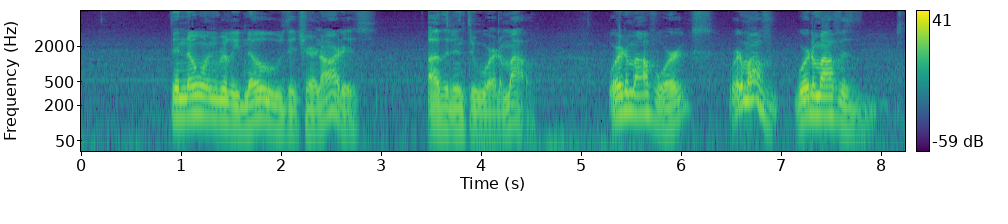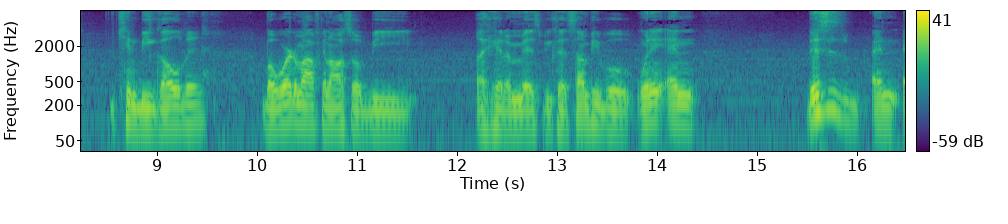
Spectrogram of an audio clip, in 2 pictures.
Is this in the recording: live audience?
no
